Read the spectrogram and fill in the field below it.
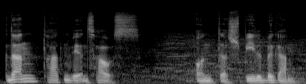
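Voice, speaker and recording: The doctor hero of a radio crime drama, with a very low voice. He speaks tersely and with control, as a sober detective-story narrator would. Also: expressive, unhurried, over music. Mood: sober narration.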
